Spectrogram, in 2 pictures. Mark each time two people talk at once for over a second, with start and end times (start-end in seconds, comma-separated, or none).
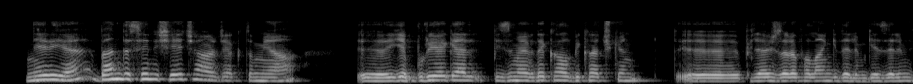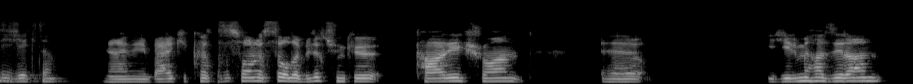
none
